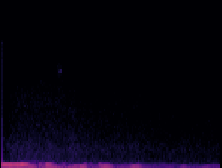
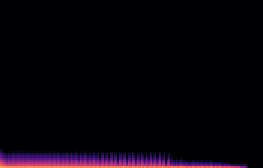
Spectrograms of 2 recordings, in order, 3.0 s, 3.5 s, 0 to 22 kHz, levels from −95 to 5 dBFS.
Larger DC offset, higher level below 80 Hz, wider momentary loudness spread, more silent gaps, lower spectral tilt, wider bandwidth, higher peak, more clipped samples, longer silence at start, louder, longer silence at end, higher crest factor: neither; second, under -90 dBFS vs -20 dBFS; first, 15 LU vs 9 LU; neither; second, -7.5 dB/octave vs -16.5 dB/octave; first, 13 kHz vs 1.2 kHz; second, -38 dBFS vs -10 dBFS; neither; about the same, 0.05 s vs 0 s; second, -55 LUFS vs -24 LUFS; second, 0 s vs 0.3 s; first, 16 dB vs 10 dB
